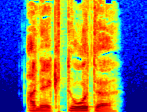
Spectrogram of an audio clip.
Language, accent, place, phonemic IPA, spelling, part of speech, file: German, Germany, Berlin, /anɛkˈdoːtə/, Anekdote, noun, De-Anekdote.ogg
- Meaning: anecdote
